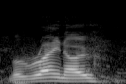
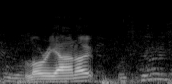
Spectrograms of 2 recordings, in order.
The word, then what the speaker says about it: Laureano: Great play there from Nick Testa to find his teammate on the bottom corner there, Sean Loreno. And that is, actually, if I'm pronouncing that incorrect, Laureano.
